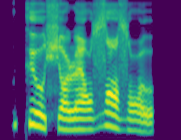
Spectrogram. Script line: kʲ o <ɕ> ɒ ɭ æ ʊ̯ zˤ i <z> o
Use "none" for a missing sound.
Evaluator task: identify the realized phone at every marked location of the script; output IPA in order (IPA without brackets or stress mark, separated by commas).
ɕ, zˤ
